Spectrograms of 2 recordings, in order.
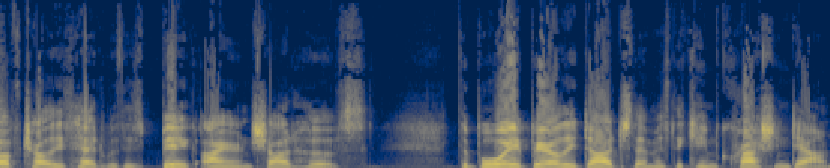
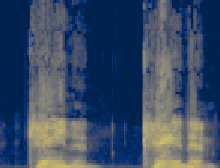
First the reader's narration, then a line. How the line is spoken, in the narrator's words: cried Jerusha Brent from the other bank 30 feet away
